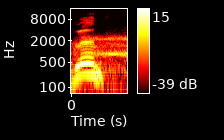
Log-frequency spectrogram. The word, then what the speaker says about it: Blind: It's pronounced blind. Roger that. Now it's a party. Young, cover the wing. I've got him! Smalling, don't let him through. They're everywhere! Blind, move forward. It's blind, like wind.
